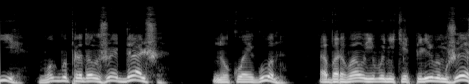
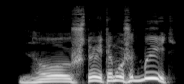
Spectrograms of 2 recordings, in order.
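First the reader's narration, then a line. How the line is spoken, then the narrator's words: Exclamation. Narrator (Russian): воскликнул Диди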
